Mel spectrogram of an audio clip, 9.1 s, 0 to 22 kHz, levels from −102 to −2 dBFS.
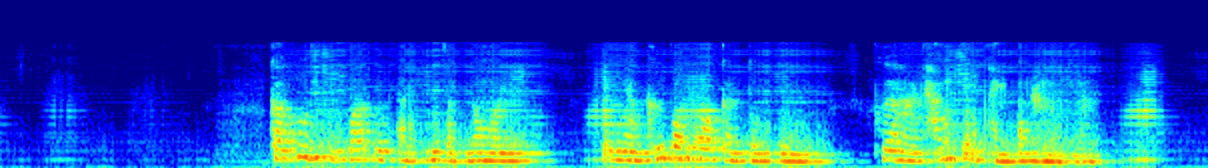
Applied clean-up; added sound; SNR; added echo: neural separator model SepFormer DNS4.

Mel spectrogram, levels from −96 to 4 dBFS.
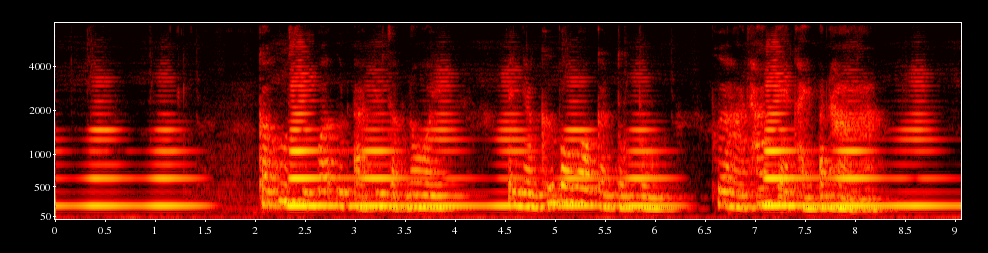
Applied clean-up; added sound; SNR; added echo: none; Wind instrument, woodwind instrument; -4 dB; reverberation time 0.6 s.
